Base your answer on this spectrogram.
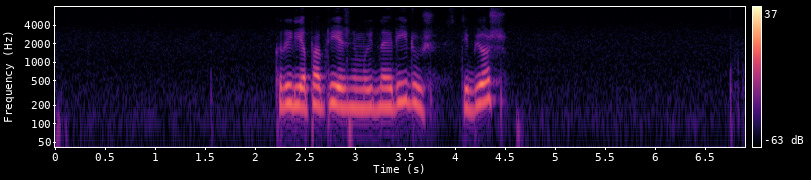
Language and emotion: Russian, angry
